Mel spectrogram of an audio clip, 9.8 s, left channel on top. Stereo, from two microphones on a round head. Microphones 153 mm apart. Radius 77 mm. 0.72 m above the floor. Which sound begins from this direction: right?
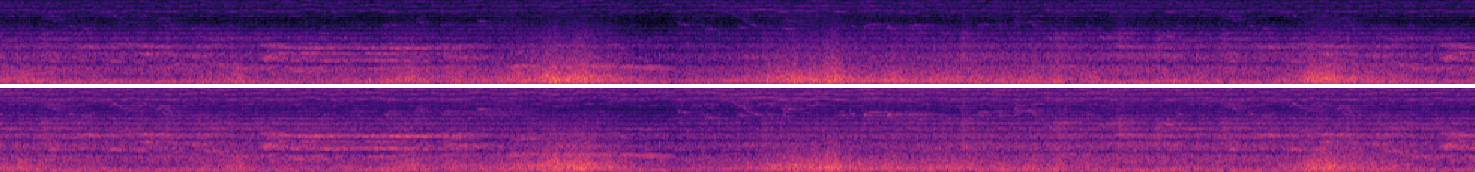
An insect, at 0.0 s.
